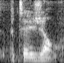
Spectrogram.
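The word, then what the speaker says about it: Pettijohn: French pronunciation. It's Petty-Jean.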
